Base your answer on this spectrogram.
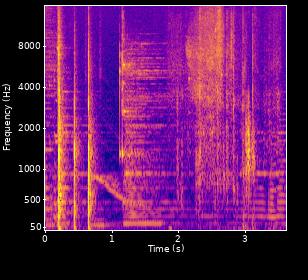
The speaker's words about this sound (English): Bear was admiring his cupcakes when there was a loud knock on his front door.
